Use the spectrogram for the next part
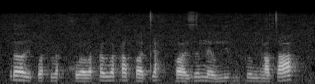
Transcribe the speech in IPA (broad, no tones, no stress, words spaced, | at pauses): ɾɐːɪ̯ʔoħðʊħ χʷɐːʊ̯ħɵːʊ̯ħo qʷitiħ qʷəɪ̯zɘ nɛʊ̯mʲɐʊ̯bɘkɵʊ̯ ŋətˤo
